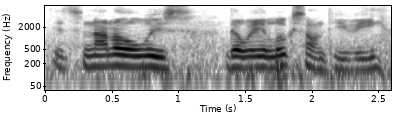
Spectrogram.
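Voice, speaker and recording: A man from Romania casually narrating a walking tour of city streets as an independent reporter, chatty and relaxed. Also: fairly high pitch, normal speed. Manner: relaxed, chatty, remarks on passersby. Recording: outdoor street noise behind.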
